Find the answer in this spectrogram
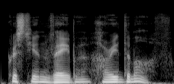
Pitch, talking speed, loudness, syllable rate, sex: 110 Hz, 170 wpm, -16 LUFS, 5.0 syllables/s, male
